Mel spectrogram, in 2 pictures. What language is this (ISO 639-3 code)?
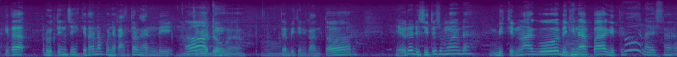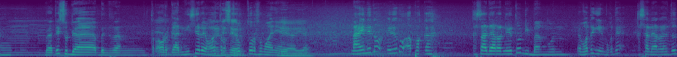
ind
